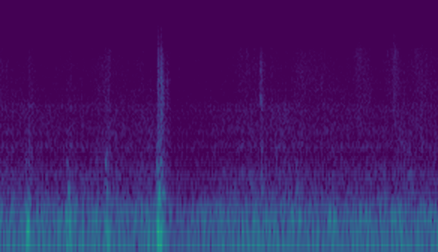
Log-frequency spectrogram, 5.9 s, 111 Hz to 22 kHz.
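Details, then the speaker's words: Audi Q7 3.0 TDI at full-lock turns: low diesel rumble with irregular heavy thumps as the driveline binds and releases; transfer case failing, fluid burnt with metal shavings. "you can hear it knocking in the driveline. The whole car shakes. There it goes. So it's binding up, releasing, binding up, and releasing."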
